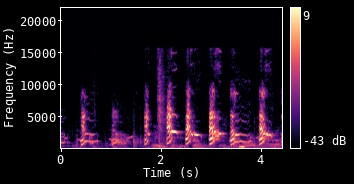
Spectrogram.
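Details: Six-week-old blenheim Cavalier King Charles Spaniel puppies from a litter of five born at New Year, in a home puppy pen. High, rising-falling yelps and whines come in a quick series, about two per second, growing louder toward the end.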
